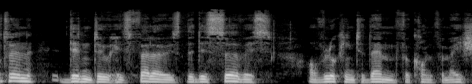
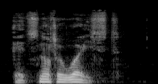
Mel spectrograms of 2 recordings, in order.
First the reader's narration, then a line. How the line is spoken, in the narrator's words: he said gently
